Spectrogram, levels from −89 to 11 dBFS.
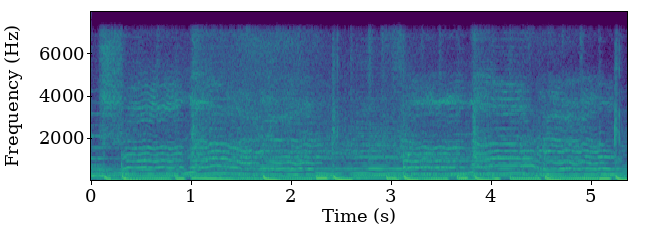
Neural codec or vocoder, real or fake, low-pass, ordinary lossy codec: codec, 16 kHz, 6 kbps, DAC; fake; 7.2 kHz; none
